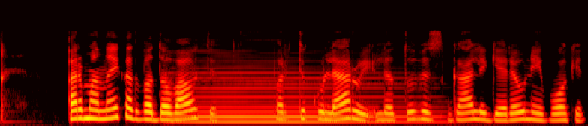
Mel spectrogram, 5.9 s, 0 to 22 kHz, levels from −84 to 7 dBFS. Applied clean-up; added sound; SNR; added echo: none; Bowed string instrument; 12 dB; none.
